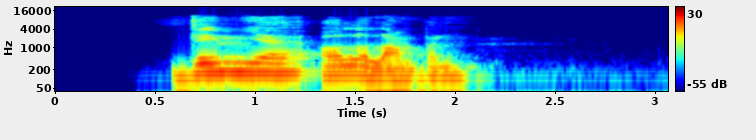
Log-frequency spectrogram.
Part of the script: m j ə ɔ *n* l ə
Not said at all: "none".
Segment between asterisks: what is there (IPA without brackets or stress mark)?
none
